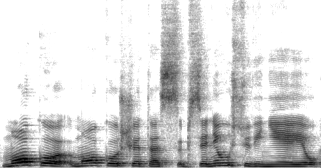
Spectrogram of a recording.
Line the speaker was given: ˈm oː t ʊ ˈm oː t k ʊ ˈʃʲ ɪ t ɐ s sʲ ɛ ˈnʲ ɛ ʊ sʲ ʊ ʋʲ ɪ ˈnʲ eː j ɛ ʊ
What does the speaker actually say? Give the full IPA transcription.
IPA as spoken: ˈm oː k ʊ ˈm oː k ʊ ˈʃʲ ɪ t ɐ s sʲ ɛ ˈnʲ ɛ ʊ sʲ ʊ ʋʲ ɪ ˈnʲ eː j ɛ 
